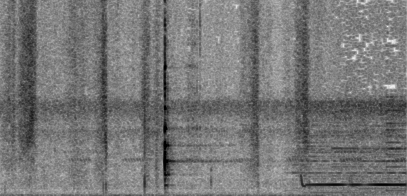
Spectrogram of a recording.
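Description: Quiet low background rumble with a few faint clicks and one sharp click about a second and a half in; about three seconds in, soft background music begins with a long held note.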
